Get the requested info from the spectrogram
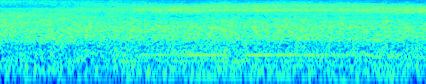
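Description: Steady wash of splashing water from a plaza fountain's jets, with a low hum of road traffic beneath.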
